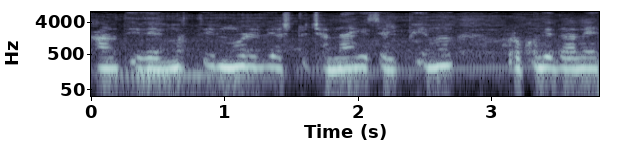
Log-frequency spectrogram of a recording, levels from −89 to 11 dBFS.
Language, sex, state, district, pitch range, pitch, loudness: Kannada, male, Karnataka, Bijapur, 190-215 Hz, 200 Hz, -18 LUFS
